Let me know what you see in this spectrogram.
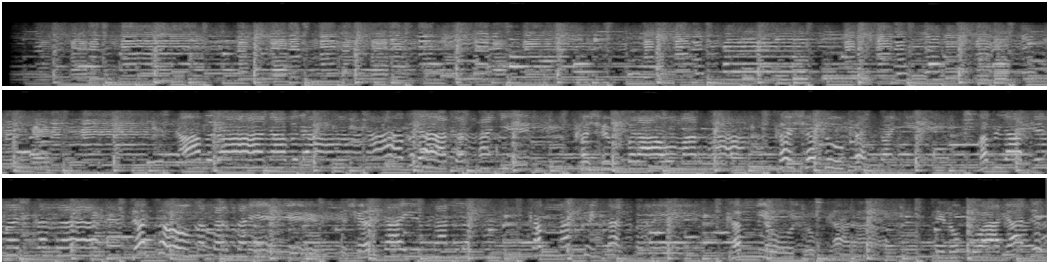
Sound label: tango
